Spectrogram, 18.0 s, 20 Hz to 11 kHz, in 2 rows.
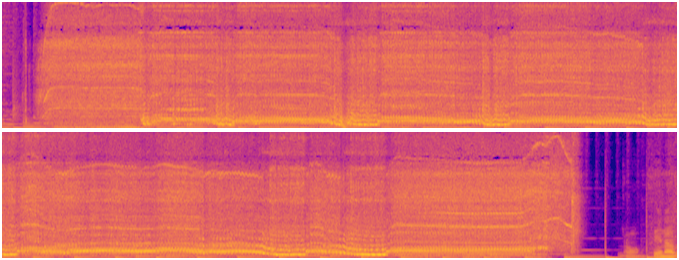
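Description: Villager Fuse VPL 8120 18 V brushless cordless drill driving an 89 mm hole saw through soft spruce. The motor whines steadily, its pitch dipping several times as the saw bites, and it pulls the cut through. It stops abruptly about a second before the end.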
